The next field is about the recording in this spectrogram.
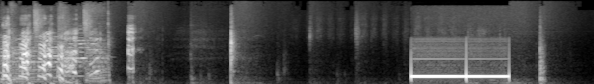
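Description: A telephone ringing tone sounds after some scattered clicks and faint noises: one steady, buzzy mid-pitched tone lasting about a second, loud and clean against near silence.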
